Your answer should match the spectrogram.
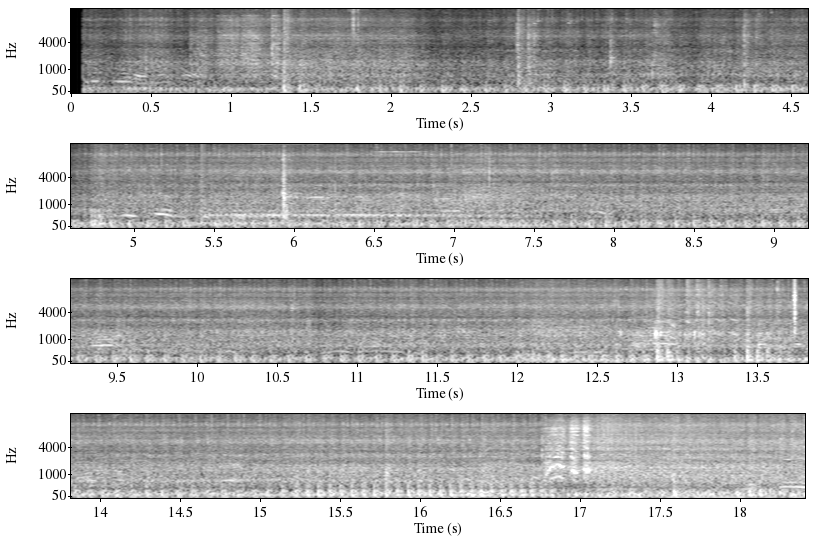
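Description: Motorcycle engines idling together with a low, steady rumble that grows a little louder toward the end.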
